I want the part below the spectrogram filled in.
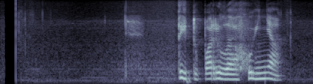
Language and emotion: Russian, angry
